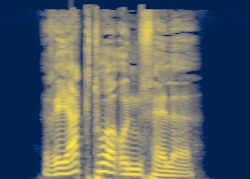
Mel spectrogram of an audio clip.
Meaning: nominative/accusative/genitive plural of Reaktorunfall
- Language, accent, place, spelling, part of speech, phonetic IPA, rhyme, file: German, Germany, Berlin, Reaktorunfälle, noun, [ʁeˈaktoːɐ̯ˌʔʊnfɛlə], -aktoːɐ̯ʔʊnfɛlə, De-Reaktorunfälle.ogg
